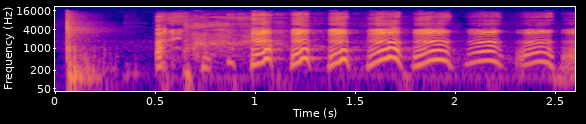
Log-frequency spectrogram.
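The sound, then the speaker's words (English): A single sharp hand clap, used as a sound sync marker, snaps out after a brief murmur, followed by a run of rhythmic, rising-and-falling bursts of laughter. “And then I clapped when she clapped.”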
